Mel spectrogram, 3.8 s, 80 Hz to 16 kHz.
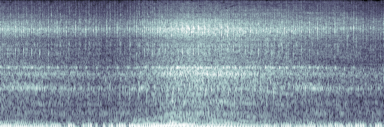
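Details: Mitsubishi Evo 8 at warm idle: light, fast, fairly even tick at roughly three and a half per second; suspected lifter tick, unconfirmed.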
